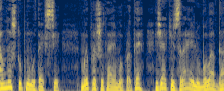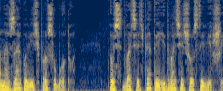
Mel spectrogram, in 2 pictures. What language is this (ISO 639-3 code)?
ukr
